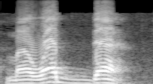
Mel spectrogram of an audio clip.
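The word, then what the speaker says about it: مَوَدَّةٌ: Shadda on the dal. Mawaddatun. Mawaddatun. If we stop on this word, how will we pronounce it? Mawadda. Mawadda. Naam.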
